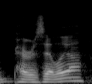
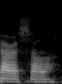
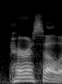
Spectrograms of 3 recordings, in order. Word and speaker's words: Parisella: own businesses and my next guest is parisel did I pronounce it even half right parisella parisella that's cool no wor beautiful no wor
